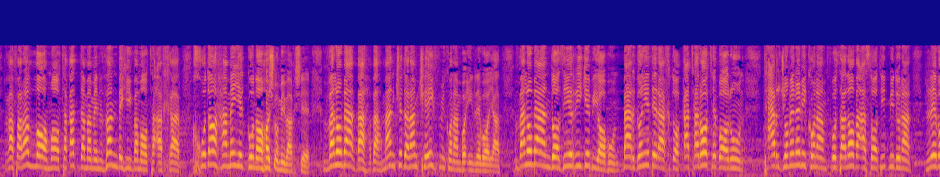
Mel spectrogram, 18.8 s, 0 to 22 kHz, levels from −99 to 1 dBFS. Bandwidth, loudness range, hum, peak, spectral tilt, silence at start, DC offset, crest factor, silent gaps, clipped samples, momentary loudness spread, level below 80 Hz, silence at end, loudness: 8 kHz; 3 LU; none; -2 dBFS; -3.5 dB/octave; 0.1 s; under 0.1%; 20 dB; none; under 0.1%; 9 LU; -54 dBFS; 0 s; -21 LUFS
